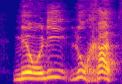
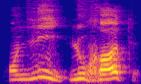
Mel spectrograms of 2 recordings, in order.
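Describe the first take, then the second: First: Louchat ending in a bright a, set against Louchot. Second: Louchot said slowly, ending in a clear o sound. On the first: Teacher contrasting the reading Louchat for the class. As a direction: land on the a of Louchat. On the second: Teacher showing the students how Louchot is written. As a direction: draw out Louchot with an open o. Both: Shown as a demonstration.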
